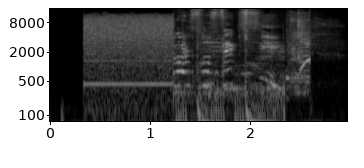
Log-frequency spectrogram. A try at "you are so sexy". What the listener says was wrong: Okay, she says, you are so sexy. To me, it sounds a little too much like an I. Sexy, sexy. The only difference there, the mouth is a little wider to make the short E sound. That's a small one.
